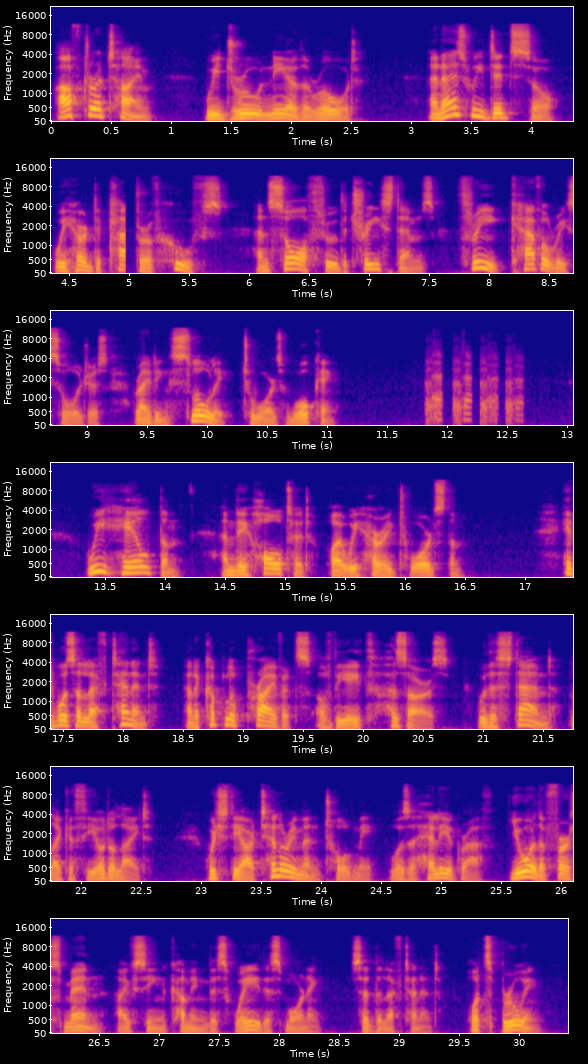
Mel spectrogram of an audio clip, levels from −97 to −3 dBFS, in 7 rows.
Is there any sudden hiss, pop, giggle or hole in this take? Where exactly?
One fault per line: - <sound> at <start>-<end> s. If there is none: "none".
- dropout at 5.0-5.1 s
- laugh at 11.8-12.6 s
